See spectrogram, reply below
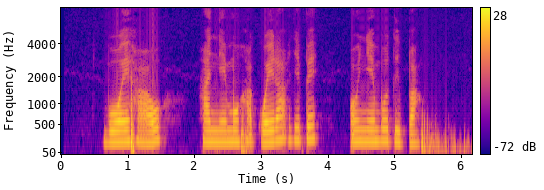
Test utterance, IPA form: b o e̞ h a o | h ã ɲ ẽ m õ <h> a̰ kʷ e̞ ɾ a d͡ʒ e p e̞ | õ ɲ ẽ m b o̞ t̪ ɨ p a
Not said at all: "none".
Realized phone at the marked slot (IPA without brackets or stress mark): h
